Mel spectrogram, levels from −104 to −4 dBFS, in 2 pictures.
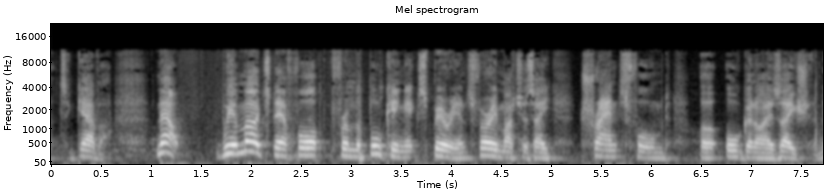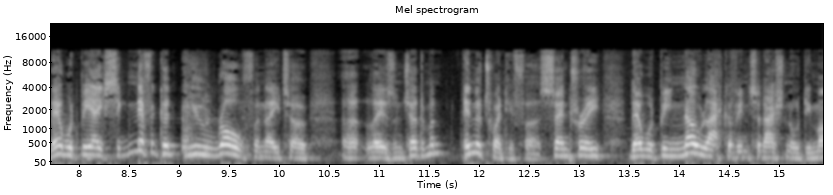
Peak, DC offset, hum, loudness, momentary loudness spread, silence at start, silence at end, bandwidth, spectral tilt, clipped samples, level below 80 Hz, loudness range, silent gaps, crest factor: -8 dBFS; under 0.1%; none; -25 LUFS; 11 LU; 0.1 s; 0 s; 11.5 kHz; -4 dB/octave; under 0.1%; -60 dBFS; 4 LU; none; 16 dB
